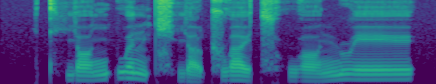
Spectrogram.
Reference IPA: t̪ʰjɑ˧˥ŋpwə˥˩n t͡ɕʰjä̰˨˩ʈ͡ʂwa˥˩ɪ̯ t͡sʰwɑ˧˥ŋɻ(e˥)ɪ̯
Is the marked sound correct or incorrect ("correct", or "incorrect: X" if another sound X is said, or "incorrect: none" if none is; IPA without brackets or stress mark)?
correct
